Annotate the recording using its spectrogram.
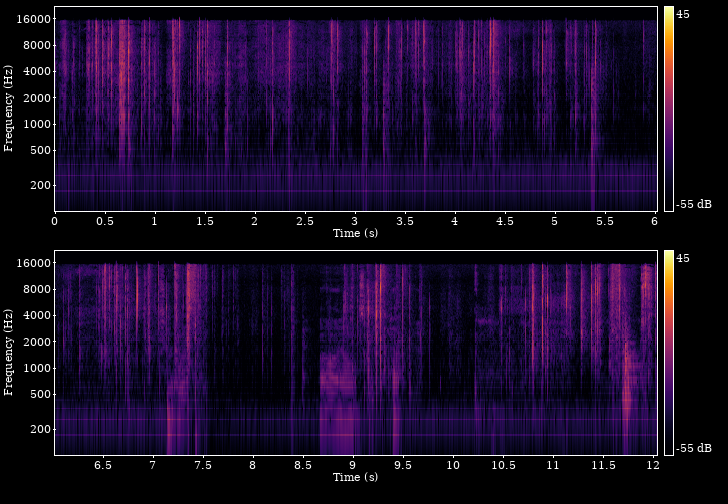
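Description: Foil Pokémon TCG booster pack wrapper being handled, crinkled and torn open by hand: a continuous run of sharp crackles, loudest about seven seconds in and again near the end.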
